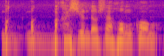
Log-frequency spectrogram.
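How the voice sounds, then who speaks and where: Male preacher, animated sermon storyteller, mid-pitched, talks straight to the congregation. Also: unhurried. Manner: animated, swings between loud emphasis and soft asides; addresses the congregation directly. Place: church service.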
